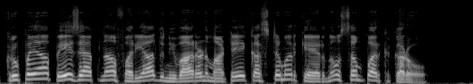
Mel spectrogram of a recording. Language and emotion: Gujarati, neutral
